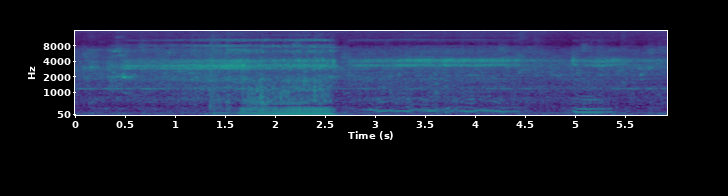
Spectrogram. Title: The Sleeping / Snoring Critters 🤪🤪😴😴😴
